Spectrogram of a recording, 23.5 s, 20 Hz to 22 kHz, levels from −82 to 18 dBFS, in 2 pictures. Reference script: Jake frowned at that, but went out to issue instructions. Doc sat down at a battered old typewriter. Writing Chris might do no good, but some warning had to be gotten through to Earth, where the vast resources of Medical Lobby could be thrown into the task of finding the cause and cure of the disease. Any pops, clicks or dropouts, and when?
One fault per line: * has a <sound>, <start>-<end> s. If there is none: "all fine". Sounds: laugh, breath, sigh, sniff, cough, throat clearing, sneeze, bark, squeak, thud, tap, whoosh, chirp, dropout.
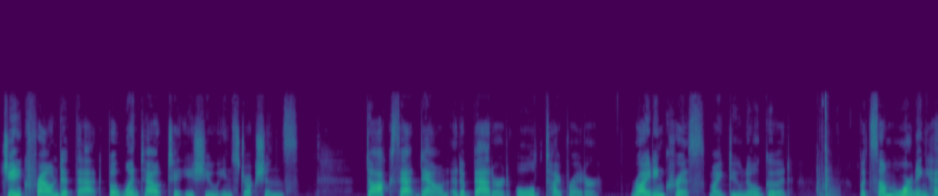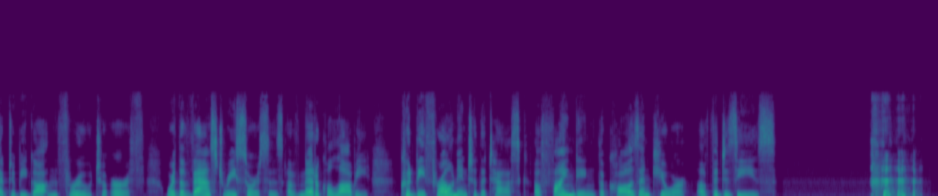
* has a thud, 10.2-10.5 s
* has a laugh, 22.6-23.3 s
